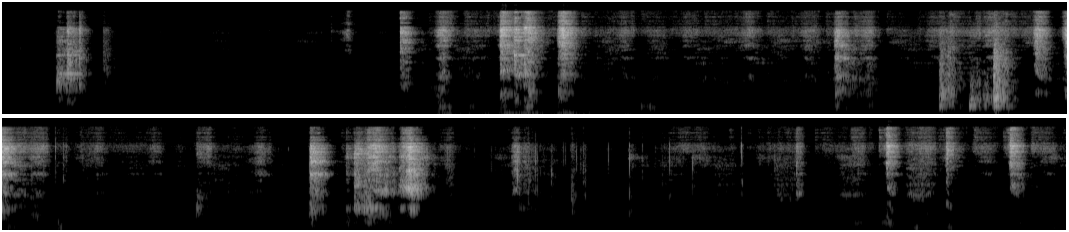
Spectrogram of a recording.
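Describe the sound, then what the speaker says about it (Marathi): Sesame seeds roasting in a pan, a quiet series of scattered clinks and scraping stirs against the metal, in bursts separated by near-silent gaps, close by with no talk. "तीळ चांगले मस्तपैकी खमंग भाजायचे"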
